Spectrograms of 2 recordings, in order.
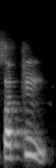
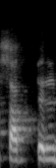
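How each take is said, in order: First: The b sound is left silent. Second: The b sound is clearly pronounced. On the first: The speaker calls it right. "but it is subtle" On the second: The speaker calls it wrong. "because sub comes, I used to pronounce subtle ... it is not subtle"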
